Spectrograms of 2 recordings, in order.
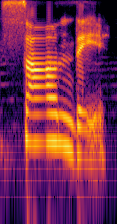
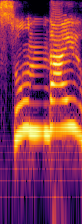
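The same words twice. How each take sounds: First: It is said with English vowel sounds. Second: It is read as spelled, Spanish style. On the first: The speaker calls it right. "we say Sunday" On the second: The speaker calls it wrong. "No es Sunday"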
